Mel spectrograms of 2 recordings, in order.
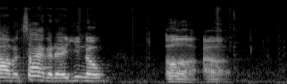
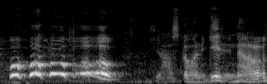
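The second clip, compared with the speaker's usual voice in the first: laughing; 5 semitones higher, 3 dB louder, slower than usual. Real, not acted. Laughs at own point.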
